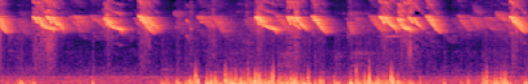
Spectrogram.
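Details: Noisy daytime calls of a female Oriental white-eye, used to rouse males: rapid high squeaks sliding downward in doublets and triplets, accompanied by low knocking and rustling throughout.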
